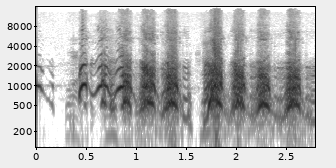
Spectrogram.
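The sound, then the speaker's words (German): A female German shepherd with a very soft coat, 63 cm tall, barks on command in a quick run of loud, fairly high, yelping barks with short gaps between them. “deutsche Schäferhündin mit einem super weichen Fell geht mir bis zu den Knien. Wie hoch ist sie? 63 Zentimeter. Ja, und hier schon super motiviert. Die hat nämlich einiges drauf und das zeigst du mir jetzt mal, ne? Ja, sehr gerne. Aber vorher will Yadira mal Hallo sagen. Laut.”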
